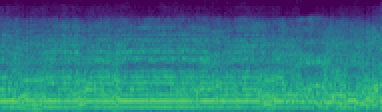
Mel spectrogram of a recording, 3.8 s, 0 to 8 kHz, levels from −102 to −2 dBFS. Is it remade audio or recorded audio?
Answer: remade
